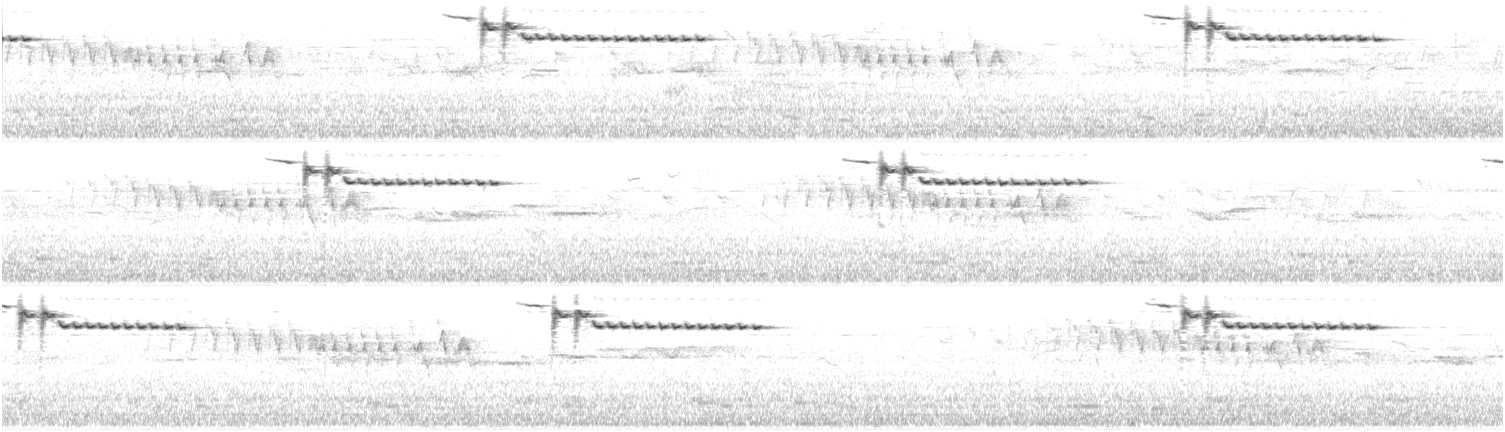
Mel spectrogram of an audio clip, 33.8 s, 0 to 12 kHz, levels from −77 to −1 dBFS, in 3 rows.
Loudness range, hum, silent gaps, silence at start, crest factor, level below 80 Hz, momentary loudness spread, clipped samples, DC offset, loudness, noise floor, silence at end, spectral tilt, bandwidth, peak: 9 LU; none; none; 0 s; 18 dB; -86 dBFS; 25 LU; under 0.1%; under 0.1%; -22 LUFS; -55 dBFS; 0.85 s; 2 dB/octave; 11.5 kHz; -10 dBFS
